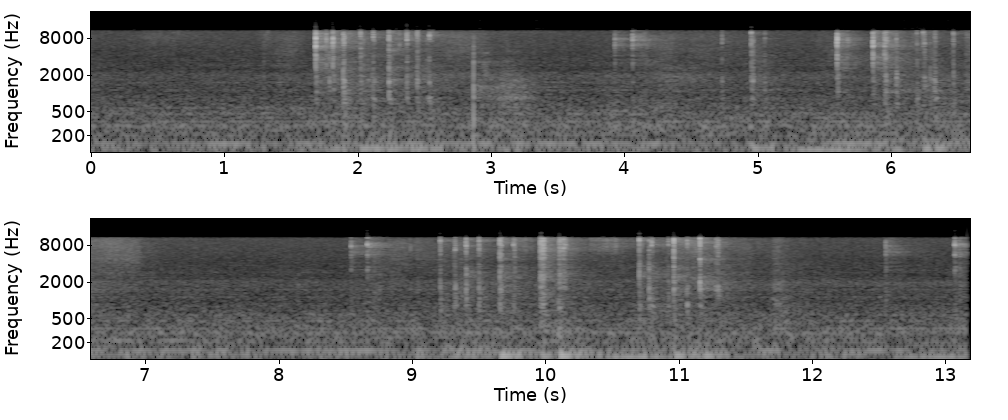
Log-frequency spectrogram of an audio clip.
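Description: Typing on a computer keyboard: short runs of keystroke clicks separated by pauses, over a faint low hum.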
